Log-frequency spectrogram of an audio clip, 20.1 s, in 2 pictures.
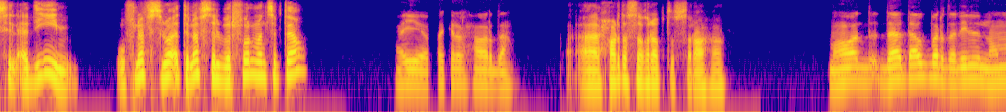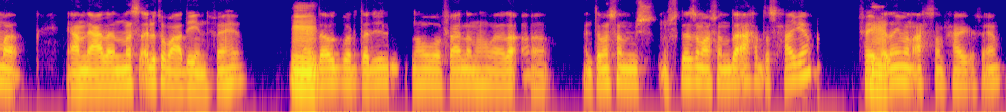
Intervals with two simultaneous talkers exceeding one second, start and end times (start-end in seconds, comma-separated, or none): none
